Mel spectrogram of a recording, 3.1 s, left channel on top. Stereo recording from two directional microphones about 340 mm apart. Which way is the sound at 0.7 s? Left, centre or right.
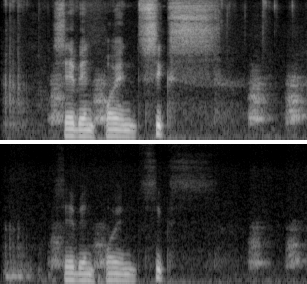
Right.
